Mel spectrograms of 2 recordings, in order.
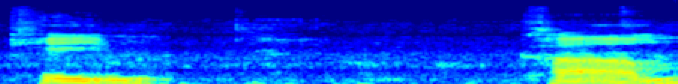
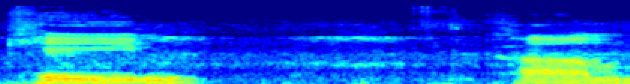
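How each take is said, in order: The two takes are said the same way.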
